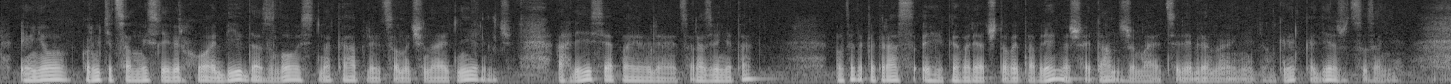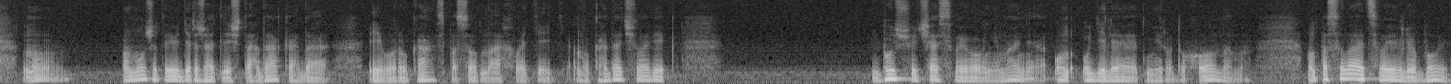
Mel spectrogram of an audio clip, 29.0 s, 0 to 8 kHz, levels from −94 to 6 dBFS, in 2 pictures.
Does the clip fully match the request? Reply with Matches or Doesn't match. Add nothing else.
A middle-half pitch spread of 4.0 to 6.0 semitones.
Matches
